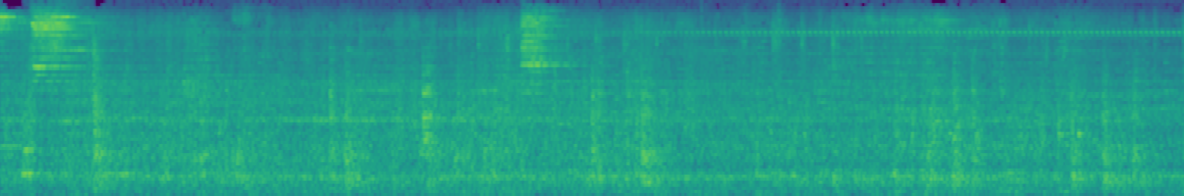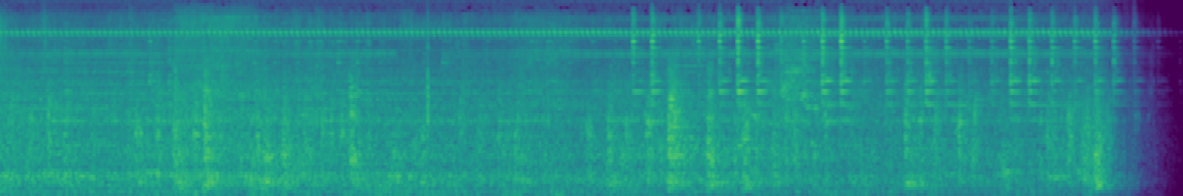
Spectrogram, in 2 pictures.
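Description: Loaded freight gondola cars rolling past, their steel wheels clicking over the rail joints, with a brief high wheel squeal at the start. The sound cuts off abruptly near the end.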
